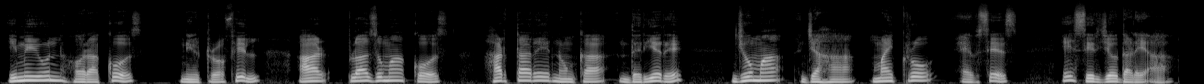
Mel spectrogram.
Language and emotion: Santali, neutral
